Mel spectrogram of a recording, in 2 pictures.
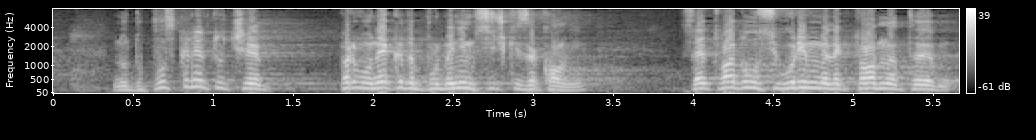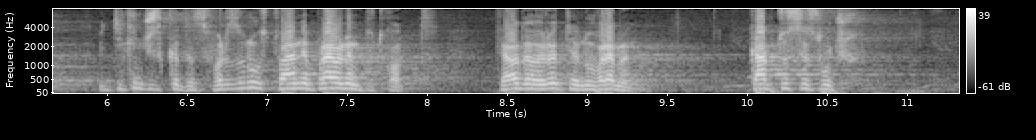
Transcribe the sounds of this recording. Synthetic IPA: nod̪opuskənɛt̪ot͡ʃɛpɤɾvonɛkəd̪ɐpɾomɛnimfsit͡ʃkizɐkɔni | slɛt̪ːovad̪ɐosiɡʊɾimɛlɛk̚t̪ɾɔnnət̪əit̪ɛxnit͡ʃɛskət̪əsvɤɾzɐnost̪ovaɛnɛpɾavilɛnpot̪xɔt̪ | t̪ːɾavəd̪ɐvɐɾət̪ɛd̪novɾɛmɛnːo̰ | kak̚t̪osɛslˠut͡ʃvə̥

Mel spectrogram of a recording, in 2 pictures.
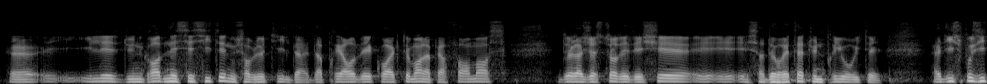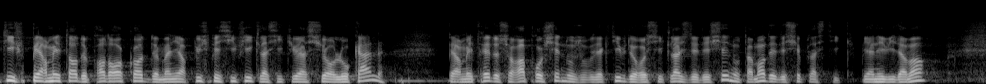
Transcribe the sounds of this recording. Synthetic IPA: øilɛd̪ynɡʁɑ̃d̪nesesit̪enəsɑ̃blət̪ild̪d̪apχeɑ̃d̪ekɔʁɛk̚t̪əmɑ̃lapɛʁfɔʁmɑ̃s | d̪əlaʒɛst̪jɔ̃d̪ed̪eʃeeːsad̪əvʁɛt̪ɛt̪χynpχijɔʁit̪e | ɛ̃d̪ispozit̪ifpɛʁmɛt̪ɑ̃d̪əpχɑ̃d̪ʁɑ̃kɔ̃t̪̚d̪əmanjɛʁplyspesifiklasit̪yasjɔ̃lɔkalpɛʁmɛt̪χɛd̪əsəʁapχɔʃed̪ənozɔbʒɛkt̪ifd̪əʁəsiklaʒd̪ed̪eʃenɔt̪amɑ̃d̪ed̪eʃeplast̪ikbjɛ̃nevid̪amɑ̃

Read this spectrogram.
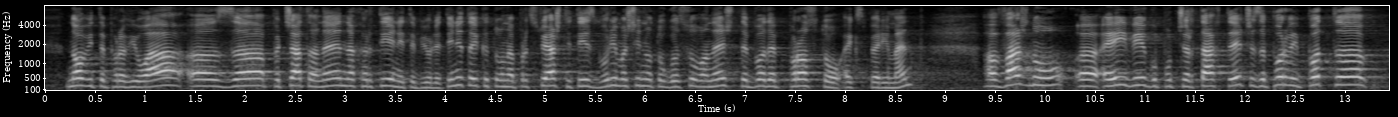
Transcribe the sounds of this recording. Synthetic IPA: nɔvit̪ɛpɾɐvilˠazɐpɛt͡ʃat̪ɐnɛnɐxɐɾt̪iɛnit̪ɛbjolɛt̪init̪ɤjkɐt̪ɔnɐpɾɛt̪st̪ʊjaʃt̪it̪ɛizboɾimɐʃinot̪oɡlˠɐsuvɐnɛʃt̪ɛbɤd̪ɛpɾɔst̪oʔɛkspɛɾimɛnt̪ | vaʒnoɛiviɛɡopott͡ʃːɛɾt̪axt̪ɛt͡ʃɛzɐpɤɾvipɤt̪

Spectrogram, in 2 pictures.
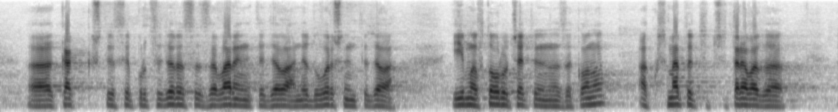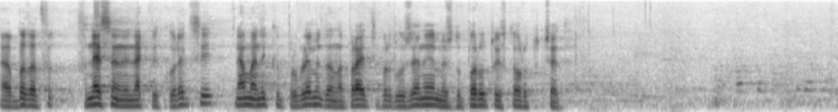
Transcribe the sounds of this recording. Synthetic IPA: kakʃt̪ɛsɛpɾot̪sɛd̪iɾət̪sɐzːɐvaɾɛnit̪ɛd̪ɛlˠanɛd̪ovɤɾʃɛnit̪ɛd̪ɛlˠa | iməft̪ɔɾot͡ʃɛt̪ɛnɛnɐzɐkɔnə | ɐko̥smʲjat̪ət̪ɛt͡ʃɛ̥t̪ɾʲabvəd̪ɐ | bɤd̪ət̪ | vnɛsɛninʲakvikoɾɛk̚t̪siːnʲamɐnikovipɾoblɛmid̪ɐnɐpɾavit̪ɛpɾɛd̪lˠoʒɛniɛmɛʒd̪upɤɾvot̪oift̪ɔɾot̪o̥t͡ʃɛt̪ɛ̥nɛɛ

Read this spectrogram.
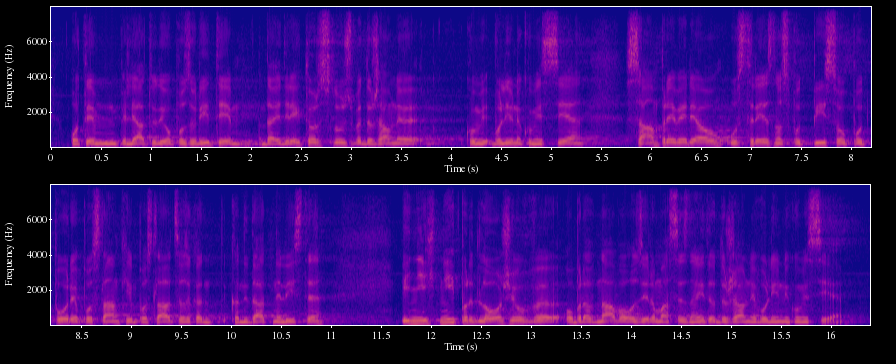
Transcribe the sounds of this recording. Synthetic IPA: ɔt̪emʋɛljat̪uːd̪iɔpɔzɔɾit̪id̪ajɛd̪iɾek̚t̪ɔɾsluʒbɛd̪əɾʒaːwnɛ | ʋɔliːwnɛkɔmisiːjɛ | sampɾɛʋeːɾjawust̪ɾeːznɔst̪pɔt̪̚pisɔwpɔt̪poːɾɛpɔslaːŋkɛinpɔslawt̪sɛwzakand̪id̪aːt̪nɛlist̪ɛ | injixnipɾɛd̪loːʒiwʋəɔbɾawnaːʋɔːziɾɔmasɛznanit̪ɛwd̪əɾʒawnɛʋɔliwnɛkɔmisḭjɛ̰

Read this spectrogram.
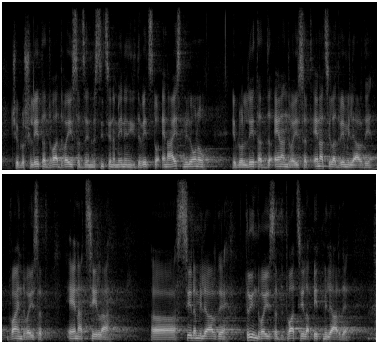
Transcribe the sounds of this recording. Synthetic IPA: t͡ʃɛjɛbiloʃɛleːt̪ad̪ʋaːd̪ʋajsət̪zainʋɛst̪iːt̪sijɛnameːnjɛniɣd̪ɛʋeːt̪st̪ɔ̰ʔɛnajst̪miljoːnɔw | jɛbiloleːt̪aɛːnaind̪ʋajsət̪ʰɛ̰ːnat̪seːlad̪ʋeːmiljaɾd̪id̪ʋaːind̪ʋajsət̪ | ɛːnat̪seːla | seːd̪əmːiljaɾd̪ɛt̪ɾiːnd̪ʋajsət̪d̪ʋat̪seːlapeːt̪miljaɾd̪ɛ̰

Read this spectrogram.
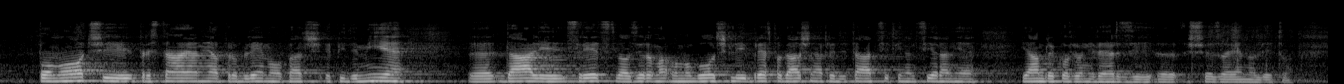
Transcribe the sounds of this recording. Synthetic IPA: pɔmɔːt͡ʃipɾɛst̪aːjanjapɾɔbleːmɔwpat͡ʃɛpid̪ɛmijɛ | d̪aːlisɾeːt̪st̪ʋaoziːɾɔmaʔɔmɔɡoːt͡ʃilibɾɛspɔd̪aːlʃanakɾɛd̪it̪aːt̪sifinant̪siːɾanjɛ | jambɾɛkɔʋiuniʋɛɾziʃɛzaɛːnɔleːt̪ɔ

